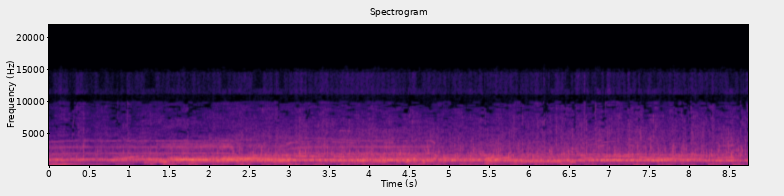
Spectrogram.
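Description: A held final note of the song's backing ends just after the start, then studio show music with a steady quick beat comes in about a second and a half later. Over it, a studio audience applauds and cheers, with whoops.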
